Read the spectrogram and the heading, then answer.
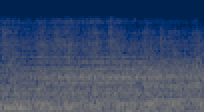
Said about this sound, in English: I dashed aboard the Caledonian sleeper just as it began to chug away from the station.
